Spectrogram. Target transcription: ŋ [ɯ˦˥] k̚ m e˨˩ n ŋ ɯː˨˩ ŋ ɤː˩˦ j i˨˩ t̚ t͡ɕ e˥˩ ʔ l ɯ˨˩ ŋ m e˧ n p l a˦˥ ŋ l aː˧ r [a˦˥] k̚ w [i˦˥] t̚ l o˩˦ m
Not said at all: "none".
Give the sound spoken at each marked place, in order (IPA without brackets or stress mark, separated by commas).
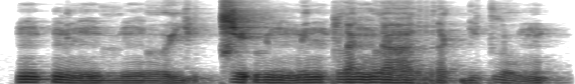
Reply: u˦˥, a˨˩, i˦˥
